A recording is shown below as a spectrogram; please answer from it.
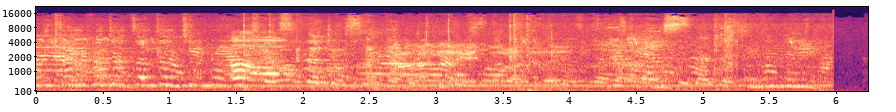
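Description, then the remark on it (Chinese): Dense, lively crowd chatter of very many excited people gathered to watch a solar eclipse on a very hot day, many overlapping voices and bursts of excited exclamation, steady and loud throughout, over a constant low electrical hum. “你可以听到，嗯、呃，现场有非常非常多的人，那大家都很兴奋。”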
